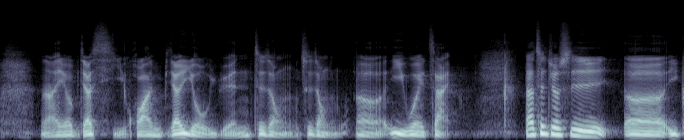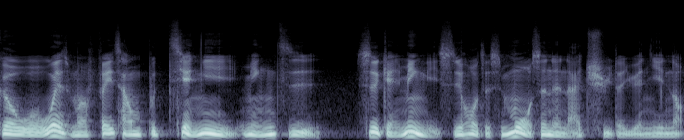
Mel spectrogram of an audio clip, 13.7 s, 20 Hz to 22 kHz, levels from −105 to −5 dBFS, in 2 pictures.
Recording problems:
muffled; very; fading above 2.5 kHz

